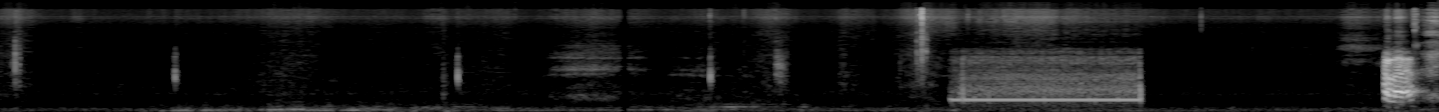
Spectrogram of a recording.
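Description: Telephone line tones while calling a caller back: scattered faint clicks and handling noise, then a steady two-second tone and, near the end, a short sharp electronic beep, with no talking.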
